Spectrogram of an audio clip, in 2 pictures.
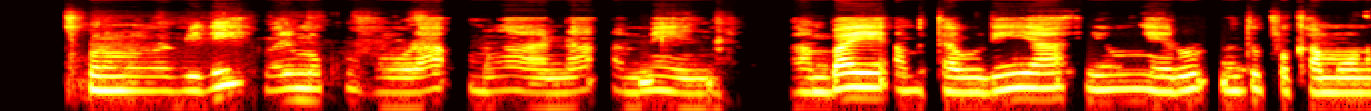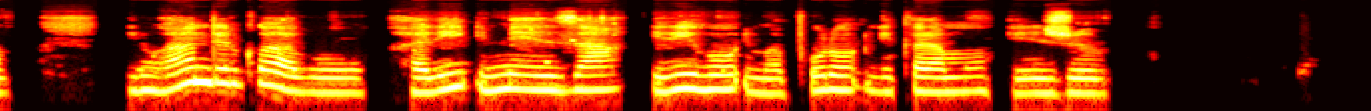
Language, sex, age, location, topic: Kinyarwanda, female, 25-35, Kigali, health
